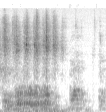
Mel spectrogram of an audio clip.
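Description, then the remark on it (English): Finn the dog barks in a quick run of short yaps, followed by a couple more scattered barks, moderately loud with no one speaking over it. “There goes Finn barking.”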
